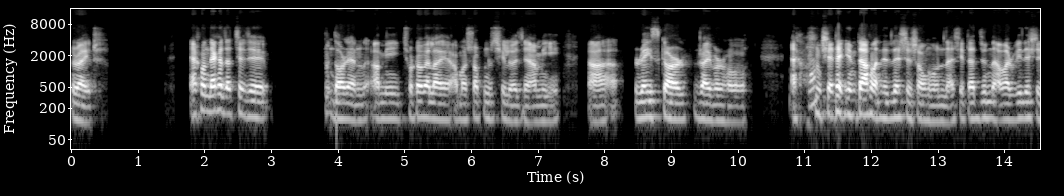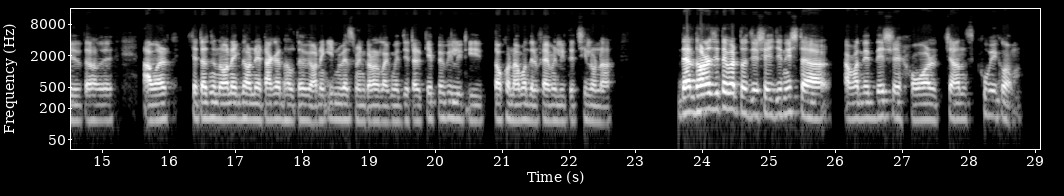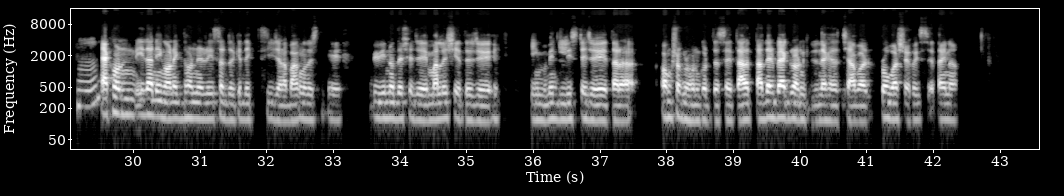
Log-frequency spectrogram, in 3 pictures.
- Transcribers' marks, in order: laughing while speaking: "এখন সেটা কিন্তু আমাদের দেশে সম্ভব না"; unintelligible speech; other background noise; in English: "capability"; unintelligible speech; unintelligible speech; unintelligible speech
- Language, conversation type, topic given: Bengali, unstructured, কেন অনেক সময় মানুষ স্বপ্নের বদলে সহজ পথ বেছে নেয়?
